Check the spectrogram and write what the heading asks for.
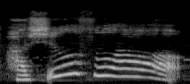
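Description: A woman voicing a clingy, sweet newborn male duckling with high, childlike calls in a children's story. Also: animated, extremely slow, a bit bright, heavily acted.

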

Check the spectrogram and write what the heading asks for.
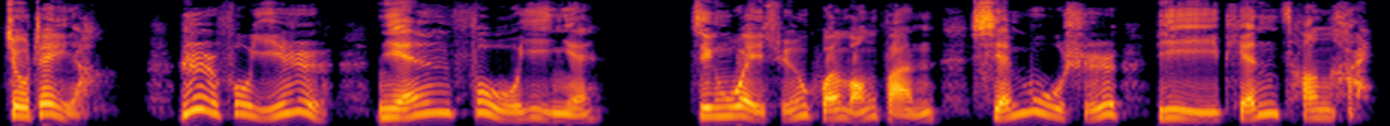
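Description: A woman narrating a myth in scripted storybook style, expressive and swooping in her delivery. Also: low-pitched, slow, no room sound. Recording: dry close studio voice with soft music.

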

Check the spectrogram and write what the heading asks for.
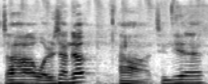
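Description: A man's voice: fairly high pitch, fairly quick, slight background noise. A man hosting a casual chat show, teasing and interviewing in Mandarin tinged with a Northeastern accent. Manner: teasing, bantering. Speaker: podcast host.

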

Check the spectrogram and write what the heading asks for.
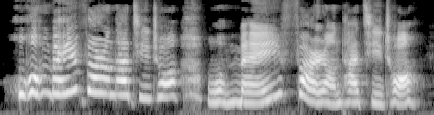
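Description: A fretful, caring mum from a children's storybook, acted by a woman narrator. Her voice sits high and the words come out with care. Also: moderate pace, close to an everyday voice. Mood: frantic. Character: fretful, caring mother of a sleepy girl. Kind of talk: storybook character voice.

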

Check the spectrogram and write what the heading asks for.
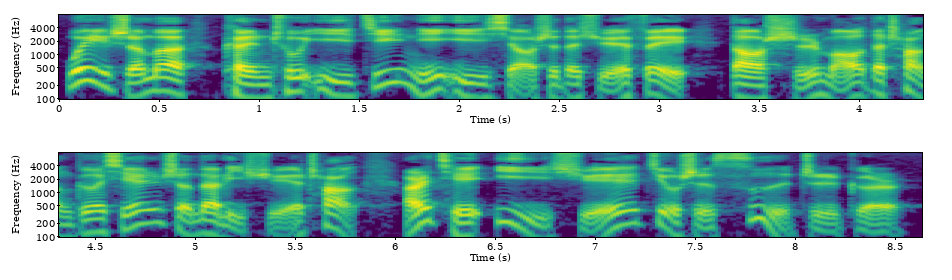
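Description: A man narrates a classic novel with wry humor. His pitch swings widely, making the reading lively and theatrical. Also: moderate pace, hardly any pauses. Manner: expressive, wry storytelling. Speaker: audiobook narrator. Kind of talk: scripted narration.

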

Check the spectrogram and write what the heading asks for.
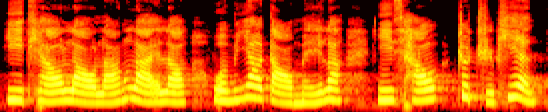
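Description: A woman's voice: sits high, takes it slowly, a bit bright, full character voice. A woman voicing an old grey male rabbit who leads the village, speaking steadily and reassuringly in a children's storybook.

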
